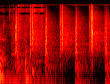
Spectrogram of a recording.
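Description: Quiet background broken by several light taps or knocks in the second half.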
